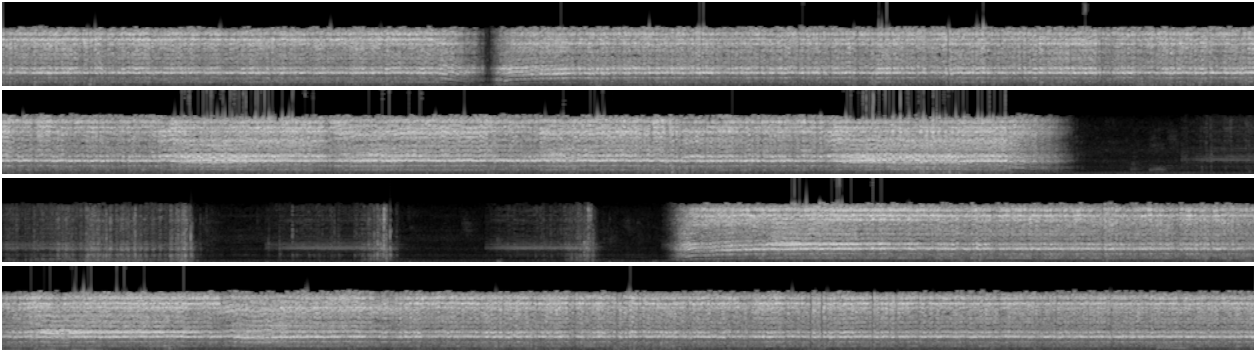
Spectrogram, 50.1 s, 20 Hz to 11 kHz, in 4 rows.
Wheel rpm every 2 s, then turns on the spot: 160, 160, 110, 160, 160, 160, 160, 160, 160, 160, 160, 70, 0, 10, 0, 10, 140, 160, 160, 160, 160, 160, 160, 160, 160.
26-28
